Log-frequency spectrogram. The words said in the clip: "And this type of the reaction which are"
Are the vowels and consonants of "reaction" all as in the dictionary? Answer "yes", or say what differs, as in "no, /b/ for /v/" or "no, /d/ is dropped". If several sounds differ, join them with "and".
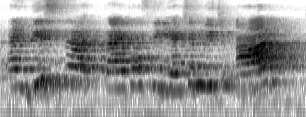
no, /l/ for /ɹ/ and /k/ is dropped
